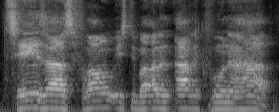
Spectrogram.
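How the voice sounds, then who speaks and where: An actor playing a proud, ambitious young Napoleon in an imperious, declamatory manner in a 1950s radio play. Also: male voice, mid-range voice, flat delivery, moderate pace, bright, forceful tone, a little hiss or hum. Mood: intimate, conceding.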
